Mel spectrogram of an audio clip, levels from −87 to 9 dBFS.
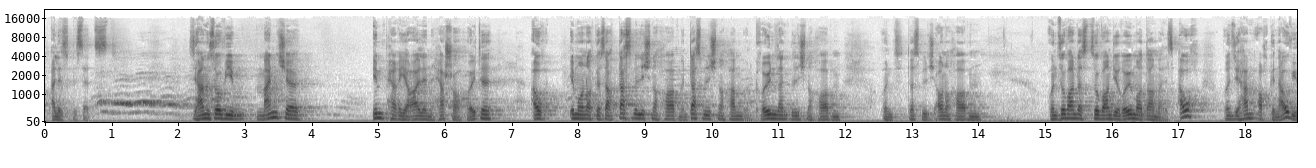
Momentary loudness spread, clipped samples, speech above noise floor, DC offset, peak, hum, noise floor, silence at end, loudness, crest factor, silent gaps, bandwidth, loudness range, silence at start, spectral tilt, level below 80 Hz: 12 LU; under 0.1%; 23 dB; under 0.1%; -2 dBFS; none; -44 dBFS; 0 s; -22 LUFS; 20 dB; none; 17.5 kHz; 4 LU; 0 s; -4.5 dB/octave; -44 dBFS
